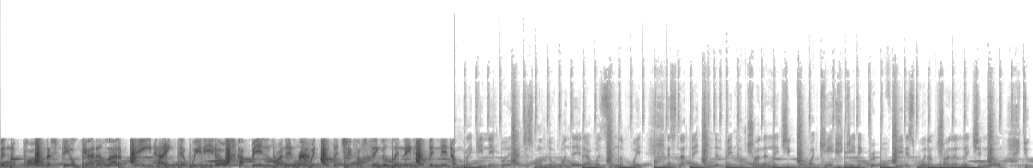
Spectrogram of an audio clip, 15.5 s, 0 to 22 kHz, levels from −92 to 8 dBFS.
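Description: Likely input switched to a poorer device, 0.0 to 6.82 s: the sound is dull and boxy, with nothing above 3.8 kHz, a level a few decibels off, and a faint noise floor of its own. At 6.82 s it opens out abruptly, with no silence at the switch.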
